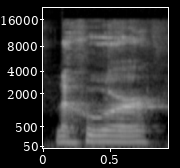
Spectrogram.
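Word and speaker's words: l'heure: Hermès, Arceau Lahore, Lahore. Yeah, because H is silent.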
